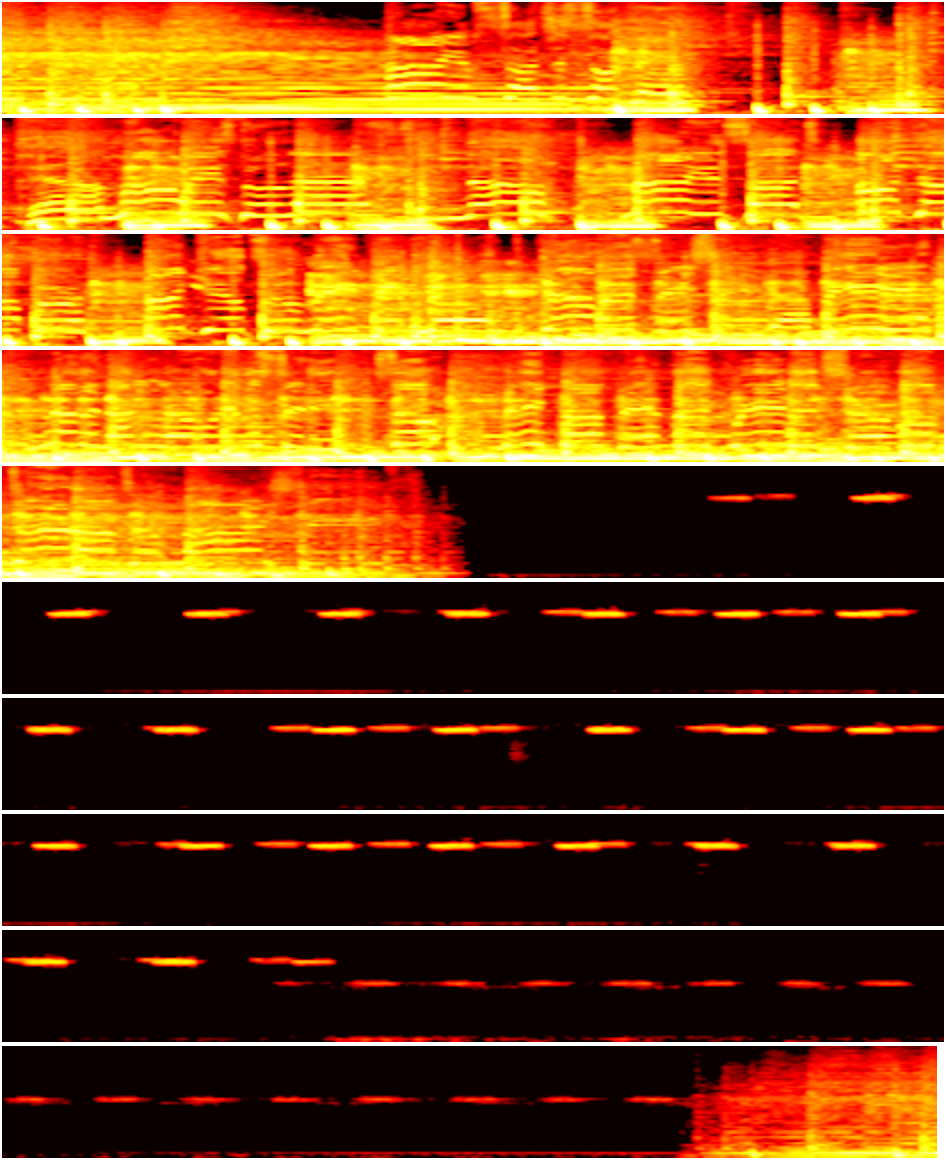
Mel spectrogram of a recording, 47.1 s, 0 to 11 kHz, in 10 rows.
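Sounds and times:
cricket chirping: 21.7 - 45.8.

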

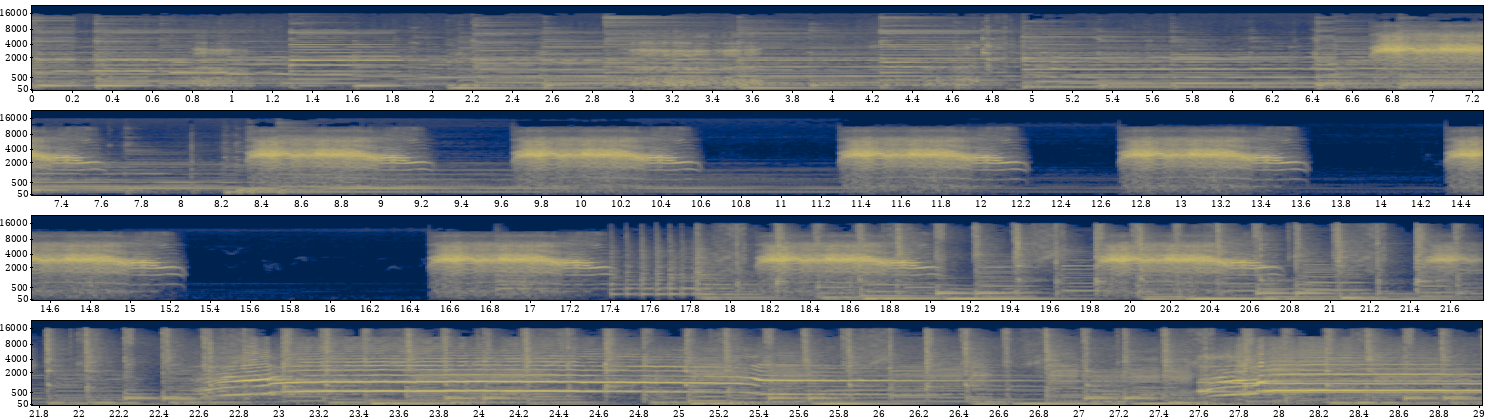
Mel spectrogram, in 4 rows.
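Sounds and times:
background music: 0.0 - 11.3, 17.4 - 29.0
cat meowing: 6.6 - 7.6, 8.4 - 10.6, 11.3 - 12.2, 13.0 - 13.6, 14.5 - 15.3, 16.5 - 17.5, 18.4 - 19.0, 20.3 - 20.8.

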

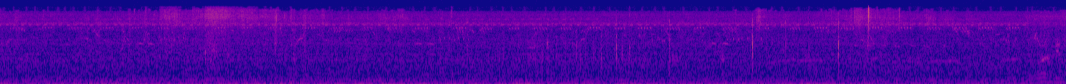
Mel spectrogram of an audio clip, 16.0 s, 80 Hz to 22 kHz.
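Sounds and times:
insects chirping: 0.0 - 16.0
faint clicks: 6.4 - 7.1, 7.9 - 13.3.

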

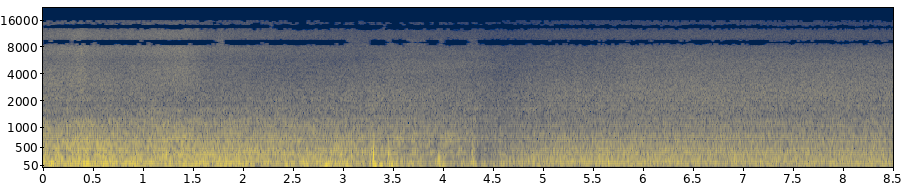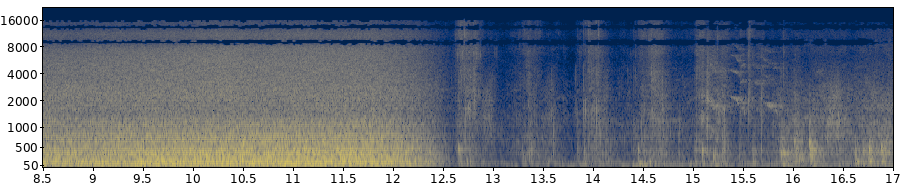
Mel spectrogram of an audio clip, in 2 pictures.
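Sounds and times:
wind buffeting microphone: 0.0 - 12.4
surf rushing: 0.0 - 12.5.

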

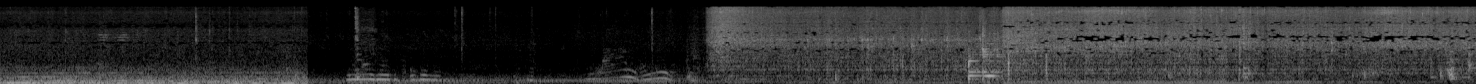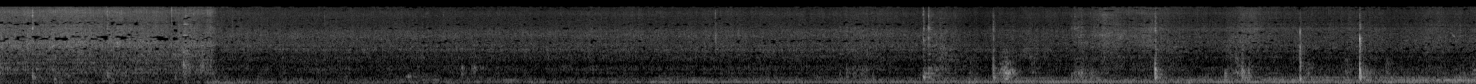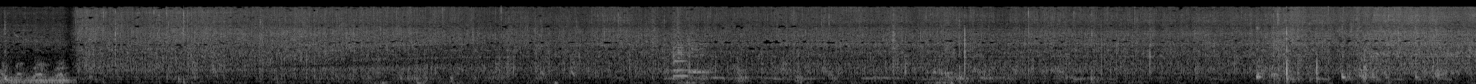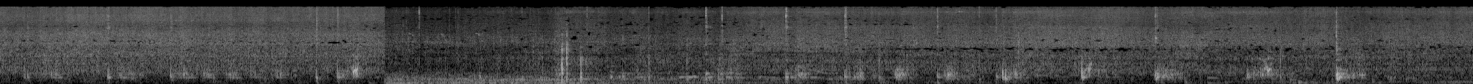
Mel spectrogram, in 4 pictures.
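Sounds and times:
food sizzling in hot oil: 0.0 - 3.4, 6.5 - 59.0
metal spatula scraping pan: 9.7 - 10.3, 23.2 - 28.4, 49.9 - 58.2.

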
